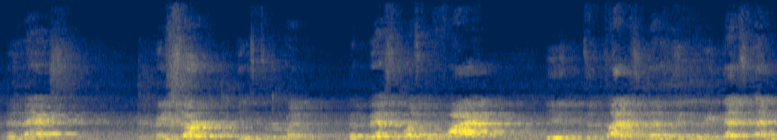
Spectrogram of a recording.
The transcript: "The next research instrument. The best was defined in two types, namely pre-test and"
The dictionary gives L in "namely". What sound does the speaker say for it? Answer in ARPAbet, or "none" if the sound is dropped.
none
